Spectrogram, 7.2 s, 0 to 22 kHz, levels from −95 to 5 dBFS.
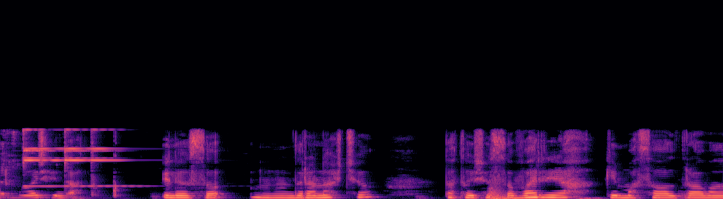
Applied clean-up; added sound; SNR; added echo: classical method log-MMSE.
